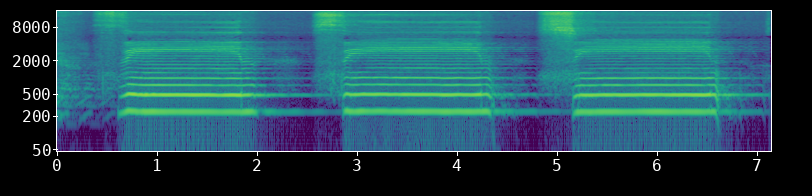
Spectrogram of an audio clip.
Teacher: سین بھی باریک حرف ہے اور سیٹی کے ساتھ ہے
